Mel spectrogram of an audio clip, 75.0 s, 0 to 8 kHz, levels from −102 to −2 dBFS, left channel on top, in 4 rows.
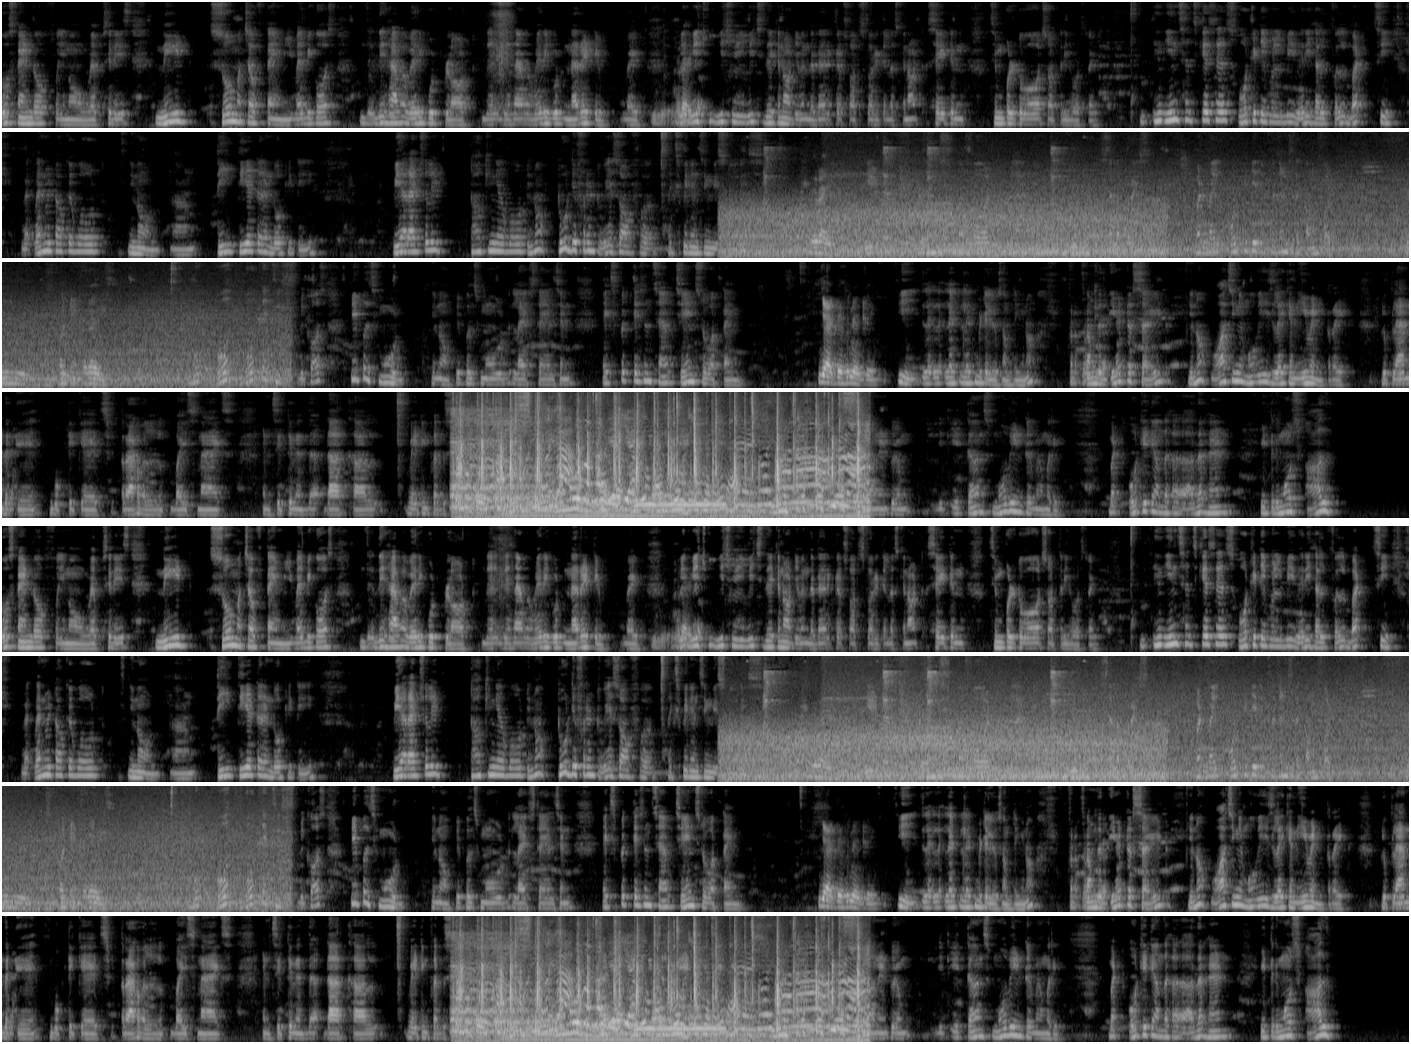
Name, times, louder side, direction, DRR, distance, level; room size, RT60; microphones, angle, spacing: voice 1, 0.0-14.8 15.2-20.1 20.4-21.3 21.6-23.0 24.0-24.6 25.0-28.9 29.4-29.5 30.3-36.5 36.9-37.1 37.5-39.0 40.0-42.9 43.3-47.4 49.5-61.3 61.5-63.7 64.0-66.5 67.4-68.4 68.7-72.7 73.1-74.0, right 2 dB, 45° right, 1.3 m, -46 dB
voice 2, 8.7-9.3 29.3-30.0 34.2-35.1 37.5-39.0 48.4-49.3 51.9-52.3 56.1-56.2, left 2 dB, 35° left, 1.2 m, -45 dB
sound 1, 28.3-34.3, right 4 dB, 60° right, 0.6 m, -40 dB
sound 2, 29.7-41.4, right 2 dB, 85° right, 1.4 m, -47 dB
sound 3, 62.3-67.9, left 1 dB, 10° left, 0.6 m, -31 dB
10.5 x 9.8 x 6.9 m
head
